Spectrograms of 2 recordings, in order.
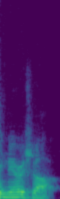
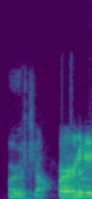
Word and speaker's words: Murtishaw: I just say Murtishaw. Murtishaw. I gotta get the T in there.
